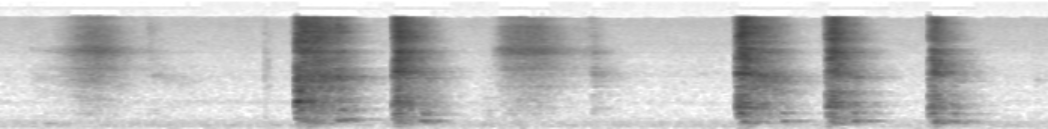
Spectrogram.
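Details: Girl coughing and hocking phlegm: five harsh cough bursts between two softer breathy throat-clearing sounds, with a hawking quality as if bringing up phlegm.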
